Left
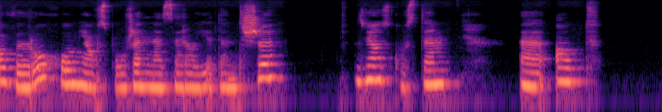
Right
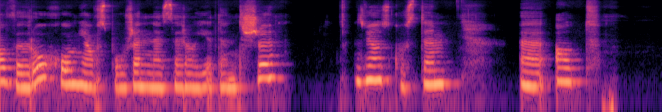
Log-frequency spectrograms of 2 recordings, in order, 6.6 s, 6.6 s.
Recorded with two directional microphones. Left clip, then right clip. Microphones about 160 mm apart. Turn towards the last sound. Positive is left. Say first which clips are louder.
# right 5 dB
turn(degrees=-25)  # may be behind; listen again after turning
